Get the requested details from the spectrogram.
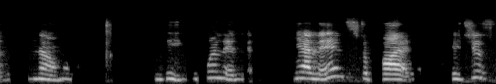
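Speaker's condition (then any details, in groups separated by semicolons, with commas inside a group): Traumatic brain injury; six-week coma after accident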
